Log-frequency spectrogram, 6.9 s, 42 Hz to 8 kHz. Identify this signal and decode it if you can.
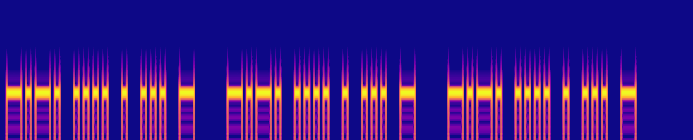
Morse code, heard as a keyed tone, about 25 wpm, 250 Hz. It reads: CHEST CHEST CHEST
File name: morse-training-25WPM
